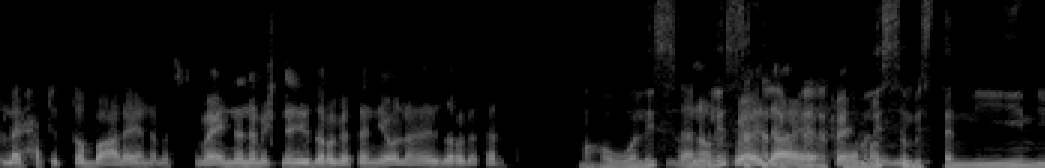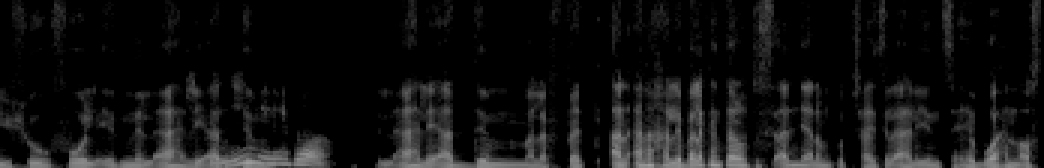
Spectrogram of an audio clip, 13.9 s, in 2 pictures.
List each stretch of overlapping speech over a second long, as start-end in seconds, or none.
4.4-6.1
